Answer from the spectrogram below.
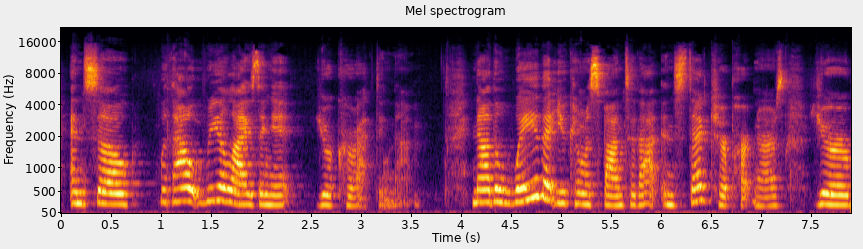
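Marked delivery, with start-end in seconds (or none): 2.1-3.6 soft unvoiced aside; whisper. Real, not acted. Host confiding to care partners, whispered. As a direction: let them in on it in a hush.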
